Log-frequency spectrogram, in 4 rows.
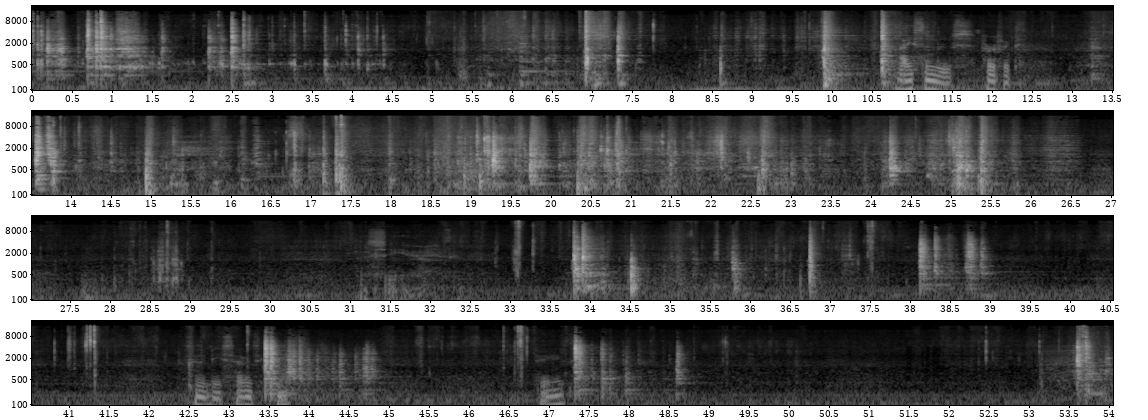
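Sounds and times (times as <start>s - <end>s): sheet metal clanks and rattles: 0.0s - 4.6s, 5.5s - 7.8s, 8.6s - 11.2s, 13.1s - 25.9s, 33.8s - 34.8s, 42.9s - 45.1s, 47.2s - 48.8s, 53.4s - 54.0s.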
